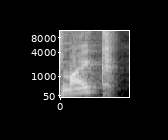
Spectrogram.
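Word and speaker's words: Maic: My name is spelled M-A-I-C and sounds as Mike.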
